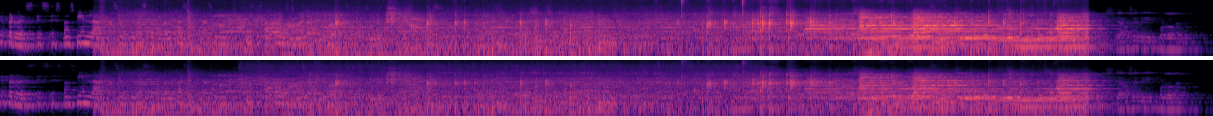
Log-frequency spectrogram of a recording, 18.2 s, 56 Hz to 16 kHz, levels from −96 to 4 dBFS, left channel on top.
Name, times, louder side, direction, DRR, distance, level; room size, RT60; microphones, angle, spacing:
voice 1, 0.0-3.5 3.7-5.2 5.6-5.9 6.3-6.5, left 4 dB, 90° left, 8 dB, 0.8 m, -50 dB
sound 1, 1.4-16.3, left 7 dB, 35° left, 0.5 m, -37 dB
sound 2, 3.6-11.4, right 3 dB, 75° right, 2.5 m, -57 dB
voice 2, 6.0-14.8 15.1-17.7, left 1 dB, 5° right, -5 dB, 2.8 m, -59 dB
18.0 x 8.5 x 4.3 m, 1.2 s
head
